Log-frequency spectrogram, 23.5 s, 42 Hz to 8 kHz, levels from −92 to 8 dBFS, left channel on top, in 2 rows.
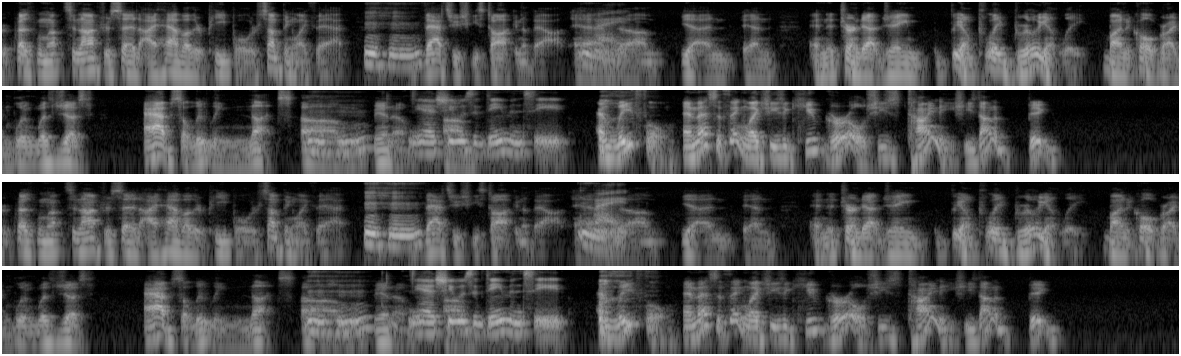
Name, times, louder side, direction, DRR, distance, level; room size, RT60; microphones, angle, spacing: voice 1, 0.0-3.4 4.2-6.5 6.8-7.7 8.1-12.7 13.2-15.8 16.2-16.5 17.7-22.4, left 4 dB, 75° left, 0.6 m, -33 dB
voice 2, 3.6-4.2 5.8-6.3 14.8-17.4 17.7-17.9, right 3 dB, 35° right, 0.4 m, -32 dB
2.1 x 2.1 x 3.7 m
head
